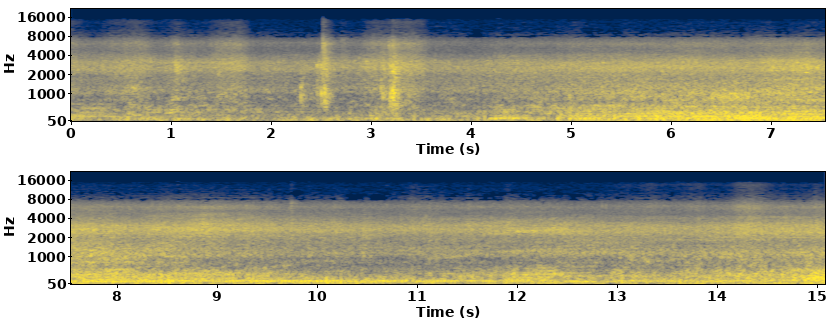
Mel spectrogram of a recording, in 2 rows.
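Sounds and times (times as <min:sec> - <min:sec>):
low engine hum: 0:03.8 - 0:15.0.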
